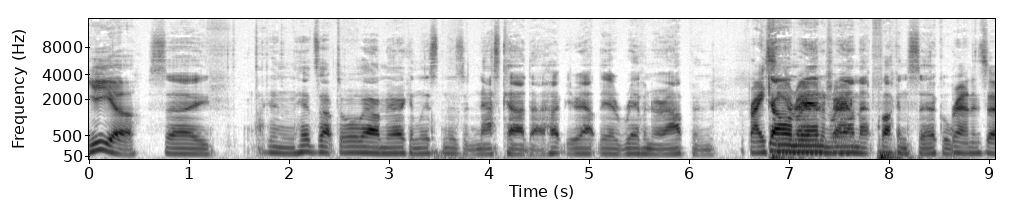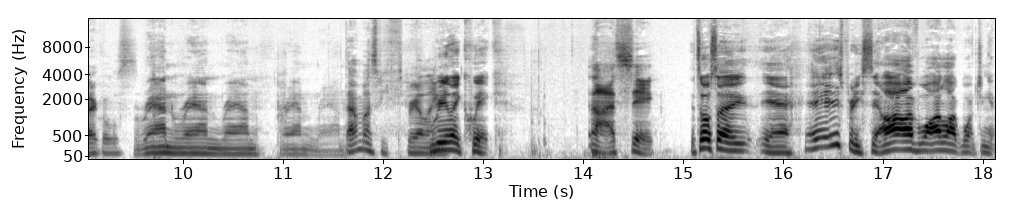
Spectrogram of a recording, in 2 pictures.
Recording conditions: inside a vehicle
